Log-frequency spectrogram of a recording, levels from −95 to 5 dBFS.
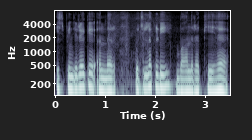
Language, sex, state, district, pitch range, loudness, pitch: Hindi, male, Uttar Pradesh, Saharanpur, 125-155 Hz, -14 LUFS, 135 Hz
